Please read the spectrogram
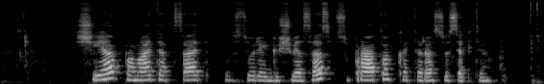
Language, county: Lithuanian, Vilnius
